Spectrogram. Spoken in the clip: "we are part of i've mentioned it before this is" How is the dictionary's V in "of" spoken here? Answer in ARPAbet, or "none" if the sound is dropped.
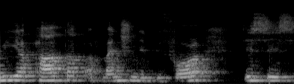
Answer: P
